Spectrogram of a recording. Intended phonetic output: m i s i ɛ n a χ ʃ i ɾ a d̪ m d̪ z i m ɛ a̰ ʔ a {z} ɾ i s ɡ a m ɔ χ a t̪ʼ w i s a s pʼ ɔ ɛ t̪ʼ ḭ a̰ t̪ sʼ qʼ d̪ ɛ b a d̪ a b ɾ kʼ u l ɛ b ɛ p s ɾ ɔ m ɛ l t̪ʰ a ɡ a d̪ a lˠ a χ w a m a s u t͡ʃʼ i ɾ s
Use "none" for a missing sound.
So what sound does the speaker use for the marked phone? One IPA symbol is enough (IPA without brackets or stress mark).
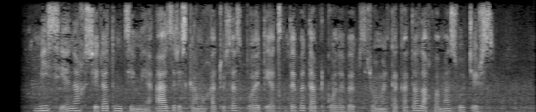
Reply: z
